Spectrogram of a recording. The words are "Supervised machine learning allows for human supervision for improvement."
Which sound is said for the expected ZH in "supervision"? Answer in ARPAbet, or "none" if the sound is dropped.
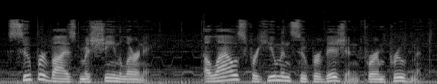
ZH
